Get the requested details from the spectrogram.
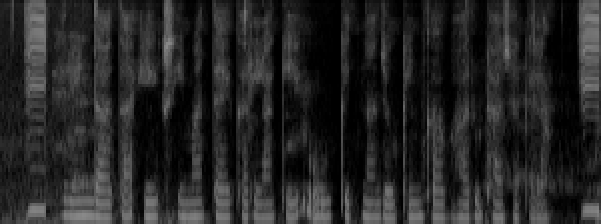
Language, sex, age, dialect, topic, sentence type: Bhojpuri, female, 18-24, Western, banking, statement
